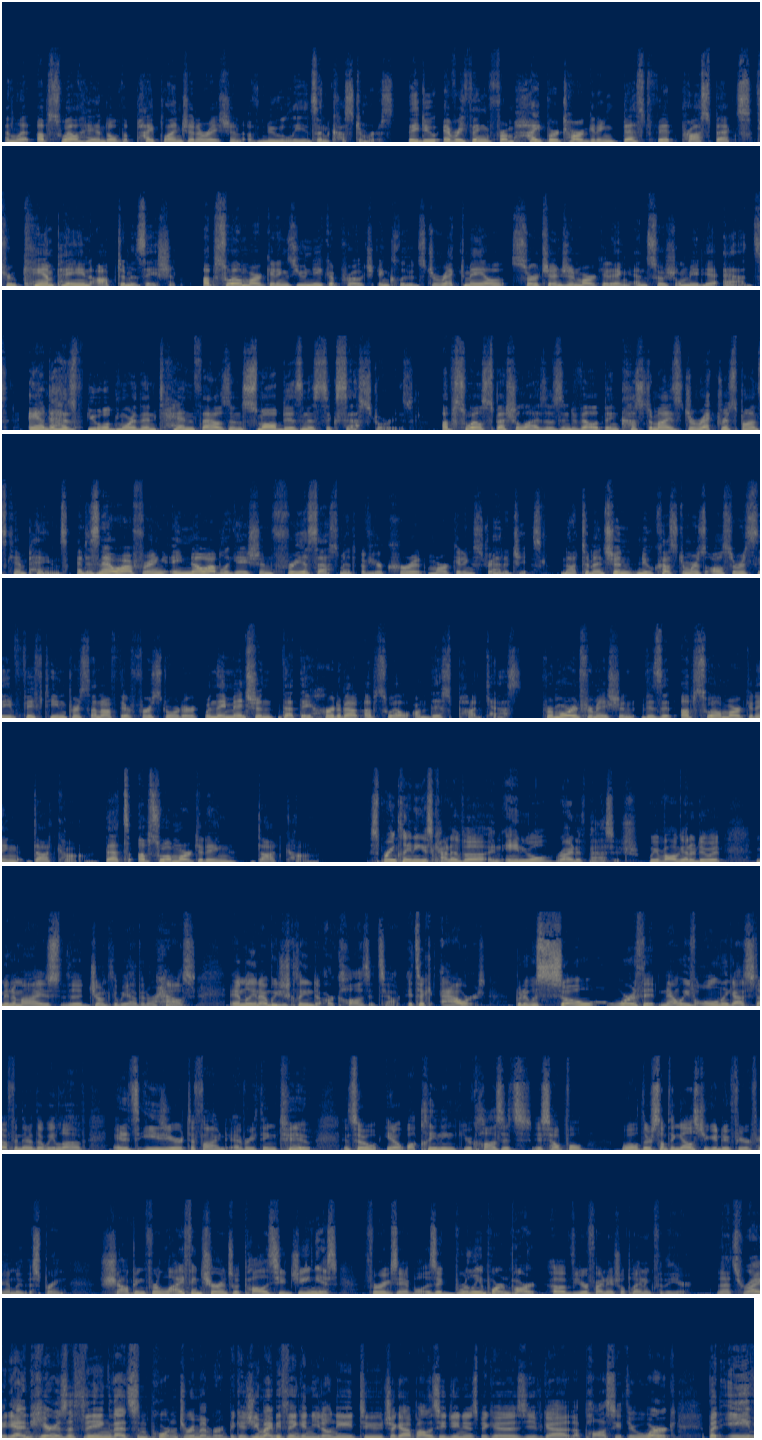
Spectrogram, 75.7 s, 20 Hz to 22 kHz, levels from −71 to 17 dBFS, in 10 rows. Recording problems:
abrupt cut into speech; at the end

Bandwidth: 14.5 kHz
